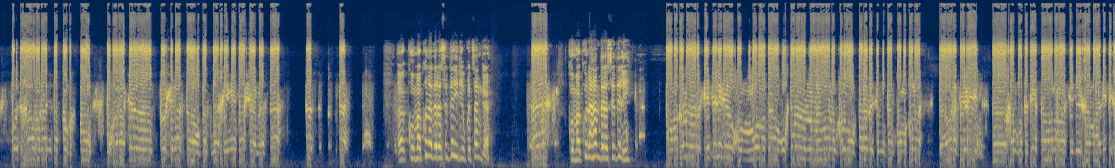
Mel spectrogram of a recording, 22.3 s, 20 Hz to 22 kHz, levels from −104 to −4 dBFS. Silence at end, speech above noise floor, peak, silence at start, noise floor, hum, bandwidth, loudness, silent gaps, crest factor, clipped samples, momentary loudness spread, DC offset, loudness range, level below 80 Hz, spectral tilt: 0 s; 55 dB; 0 dBFS; 0 s; -69 dBFS; none; over 20 kHz; -12 LUFS; none; 16 dB; under 0.1%; 7 LU; under 0.1%; 5 LU; -66 dBFS; 3 dB/octave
